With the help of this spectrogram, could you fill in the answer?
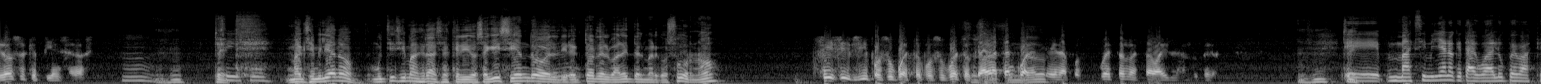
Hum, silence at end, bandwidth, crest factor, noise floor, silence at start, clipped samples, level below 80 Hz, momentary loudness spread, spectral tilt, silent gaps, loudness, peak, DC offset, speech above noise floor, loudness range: none; 0 s; 13 kHz; 12 dB; -52 dBFS; 0 s; under 0.1%; -48 dBFS; 13 LU; -6.5 dB/octave; none; -24 LUFS; -12 dBFS; under 0.1%; 29 dB; 5 LU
